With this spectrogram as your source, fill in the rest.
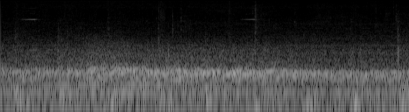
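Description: A switch on a wall panel clicks.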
